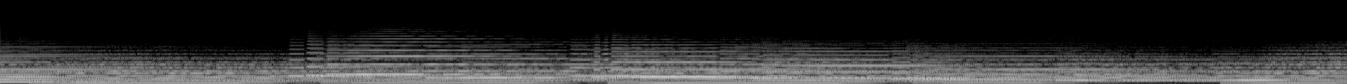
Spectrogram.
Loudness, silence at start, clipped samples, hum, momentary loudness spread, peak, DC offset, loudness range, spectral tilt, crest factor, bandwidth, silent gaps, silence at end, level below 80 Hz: -24 LUFS; 0 s; under 0.1%; none; 7 LU; -10 dBFS; under 0.1%; 4 LU; -9.5 dB/octave; 14 dB; 7 kHz; none; 0 s; -34 dBFS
